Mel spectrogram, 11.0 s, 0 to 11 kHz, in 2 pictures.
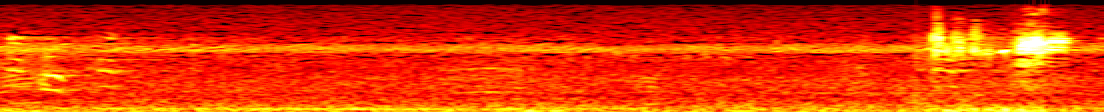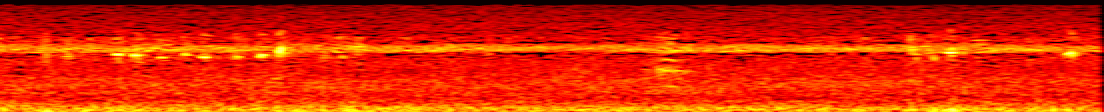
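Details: A Common grackle at a platform feeder, Cornell Lab FeederWatch Cam, 28 March 2024, where males give bill-up and song-spread displays, gives one short, harsh, creaky squeak over a steady high hiss, with faint ticks and clicks after.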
